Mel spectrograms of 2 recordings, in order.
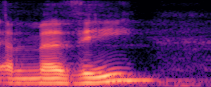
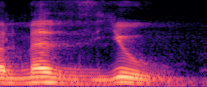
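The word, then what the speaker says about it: المذي: The other one is al-madhi, and you can say it al-madhi with bikasr al-dhal, al-madhi or al-madhyu. Al-madhyu, and it's pronounced both ways, and it comes both ways in some of the texts, in different wordings.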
